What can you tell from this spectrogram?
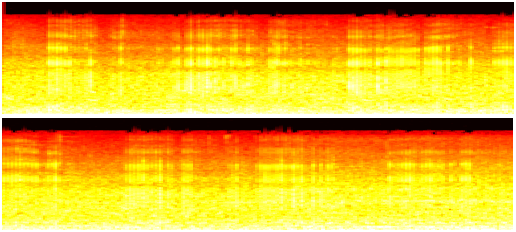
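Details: Contented black stray cat, fed outdoors and living in a box beside a store, purring steadily; low continuous rumble with breathy bursts swelling and fading about every second, no other clear sounds.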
